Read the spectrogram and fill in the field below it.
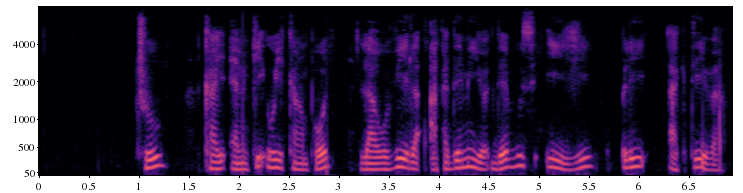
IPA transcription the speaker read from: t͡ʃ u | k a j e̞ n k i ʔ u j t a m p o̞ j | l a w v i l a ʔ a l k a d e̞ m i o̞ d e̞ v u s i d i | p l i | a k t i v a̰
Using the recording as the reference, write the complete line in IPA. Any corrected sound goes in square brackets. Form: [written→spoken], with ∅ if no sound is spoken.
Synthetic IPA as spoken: t͡ʃ u | k a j e̞ n k i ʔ u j [t→k] a m p o̞ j | l a w v i l a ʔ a [l→∅] k a d e̞ m i o̞ d e̞ v u s i [d→d͡ʒ] i | p l i | a k t i v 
